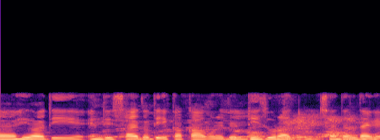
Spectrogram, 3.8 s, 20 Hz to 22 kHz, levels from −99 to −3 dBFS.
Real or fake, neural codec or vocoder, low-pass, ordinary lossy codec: real; none; 7.2 kHz; none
